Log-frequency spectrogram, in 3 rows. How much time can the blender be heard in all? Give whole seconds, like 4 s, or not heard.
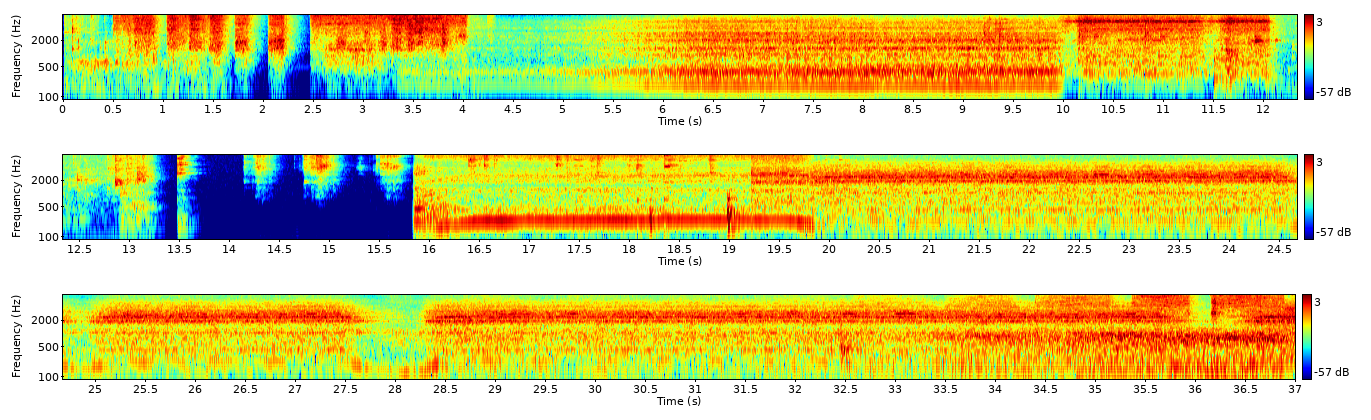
30 s.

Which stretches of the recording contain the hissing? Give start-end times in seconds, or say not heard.
0.0-4.3, 27.8-36.9.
